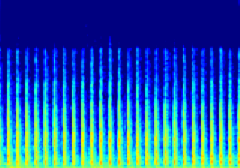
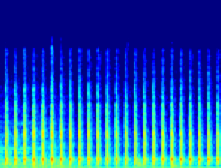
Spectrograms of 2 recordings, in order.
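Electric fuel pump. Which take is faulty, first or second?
second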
